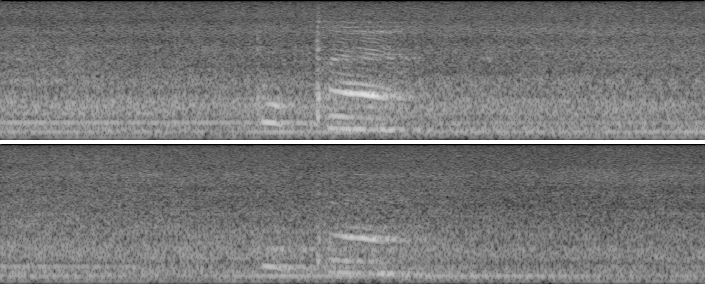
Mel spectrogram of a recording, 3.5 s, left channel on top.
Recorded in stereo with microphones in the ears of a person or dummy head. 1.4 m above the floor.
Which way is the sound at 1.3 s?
65° left (ahead or behind).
